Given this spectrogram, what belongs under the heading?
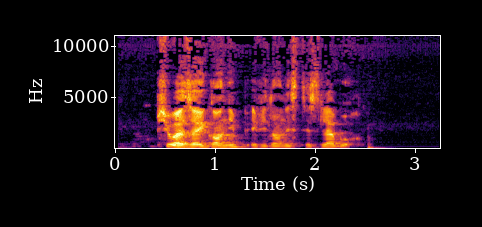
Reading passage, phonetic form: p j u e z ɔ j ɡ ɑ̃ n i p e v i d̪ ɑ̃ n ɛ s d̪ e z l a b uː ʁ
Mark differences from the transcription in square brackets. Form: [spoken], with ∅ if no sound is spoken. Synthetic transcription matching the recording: p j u [a] z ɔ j ɡ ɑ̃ n i p e v i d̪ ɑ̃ n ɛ s [t̪] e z l a b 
